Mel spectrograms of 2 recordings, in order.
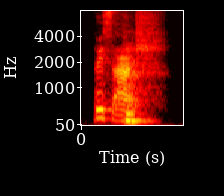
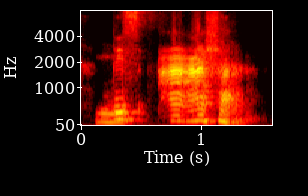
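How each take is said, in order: First: The word is clipped, ending in -ash. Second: The word is said in full, ending in -ashar. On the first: This is the colloquial form. "Kalau yang Amiyah" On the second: This is the standard form. "itu kan susah"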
